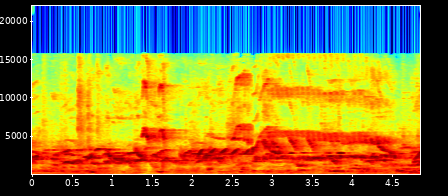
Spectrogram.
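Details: Contest-trained young white-rumped shama, eight to nine months of age, singing a busy series of descending whistled slurs, sharp ticks and rough notes with no gaps.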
